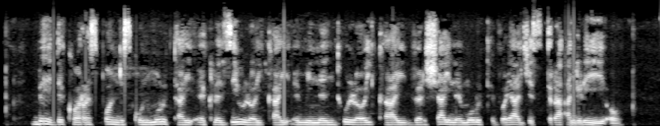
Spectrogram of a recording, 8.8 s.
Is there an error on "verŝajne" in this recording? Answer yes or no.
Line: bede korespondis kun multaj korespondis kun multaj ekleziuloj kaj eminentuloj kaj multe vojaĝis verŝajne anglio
yes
